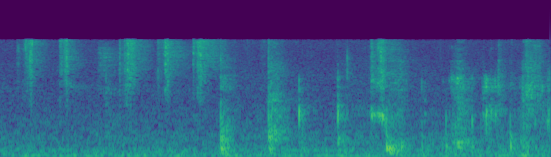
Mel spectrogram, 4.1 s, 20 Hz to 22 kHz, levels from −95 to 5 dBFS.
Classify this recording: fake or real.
real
